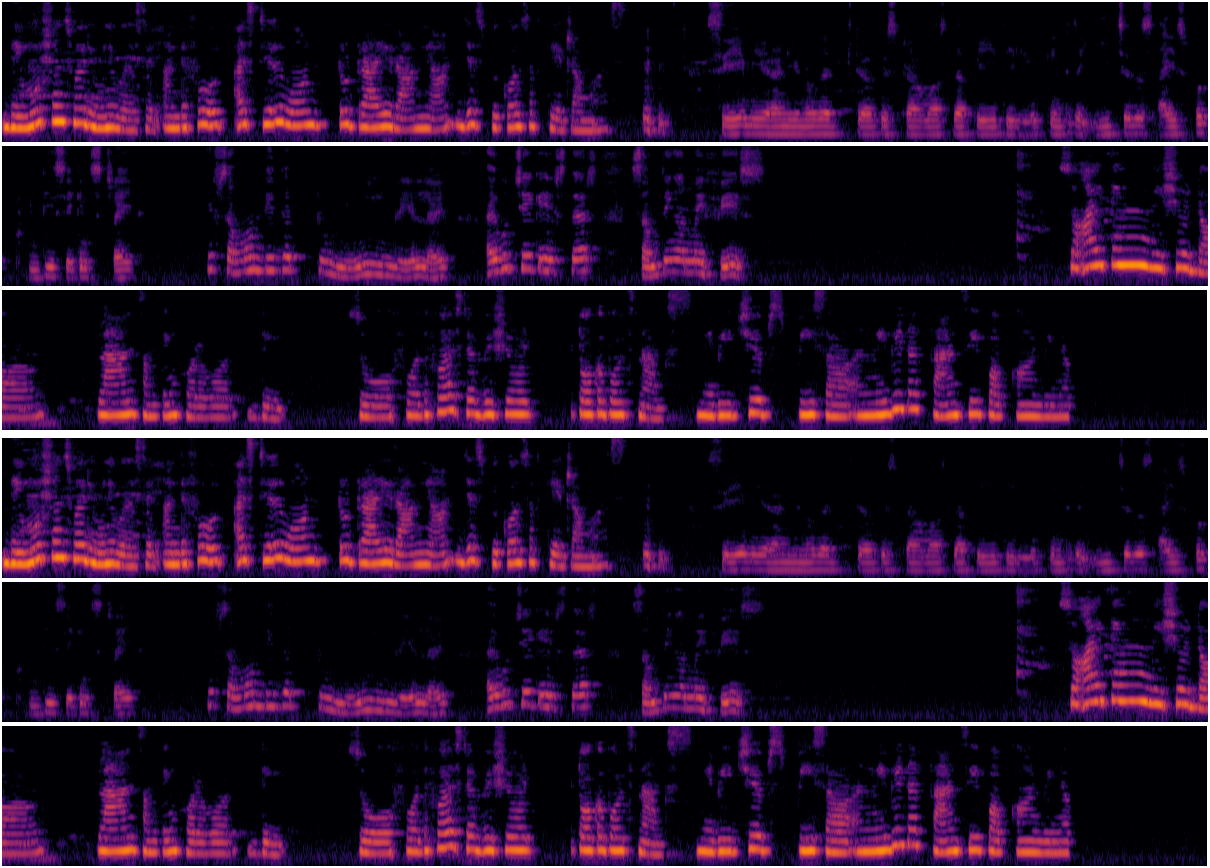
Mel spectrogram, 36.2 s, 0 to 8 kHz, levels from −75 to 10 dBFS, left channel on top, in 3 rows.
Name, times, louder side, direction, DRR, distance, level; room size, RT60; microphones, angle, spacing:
voice 1, 0.0-6.1 22.2-22.4 22.6-24.6 25.1-27.0 27.6-29.5 29.9-34.8, equal, 20° right, 0.5 m, -24 dB
voice 2, 6.4-6.7 7.1-13.4 14.1-16.6 16.9-19.7, left 3 dB, 50° left, 0.8 m, -38 dB
3.5 x 2.1 x 3.9 m
head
